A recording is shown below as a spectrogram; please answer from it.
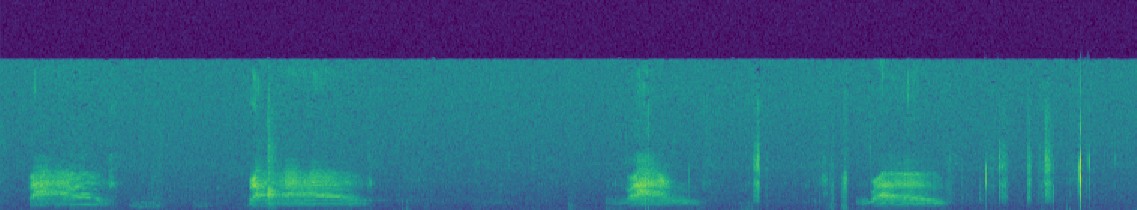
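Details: A seal point Siamese cat gives four loud, drawn-out, rasping meows with pauses of a few seconds between them.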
